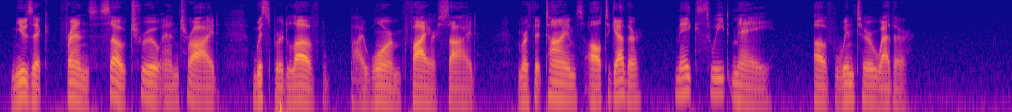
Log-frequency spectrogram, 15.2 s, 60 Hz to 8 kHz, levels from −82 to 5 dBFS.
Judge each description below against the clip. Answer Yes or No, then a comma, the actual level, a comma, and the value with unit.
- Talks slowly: Yes, slow, 80 wpm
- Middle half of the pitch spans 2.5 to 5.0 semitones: Yes, average, 2.8 semitones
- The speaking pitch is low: Yes, very low, 95 Hz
